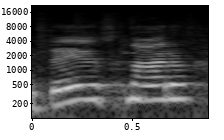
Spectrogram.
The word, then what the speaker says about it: Schneider: That's how you say his name, Dan Schneider, from the producer, the creator, the producer of iCarly and all them.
